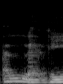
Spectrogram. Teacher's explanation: এখানে এসে একালিক পরিমাণ টান হচ্ছে দি শব্দটার মধ্যে। জি এখানে টান হওয়ার কারণ আমরা জানি যে জের এর বাম পাশে যজমওয়ালা ইয়া যখন আসে তখন আমরা একালিক পরিমাণ টেনে আমরা উচ্চারণ করি।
